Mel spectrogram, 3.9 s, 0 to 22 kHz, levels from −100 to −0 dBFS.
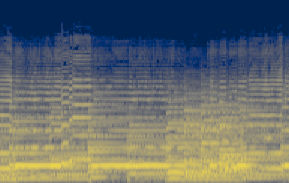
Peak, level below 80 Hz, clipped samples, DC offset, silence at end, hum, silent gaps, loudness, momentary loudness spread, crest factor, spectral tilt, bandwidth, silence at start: -2 dBFS; -50 dBFS; under 0.1%; under 0.1%; 0 s; none; none; -13 LUFS; 3 LU; 12 dB; -8.5 dB/octave; 6.6 kHz; 0 s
